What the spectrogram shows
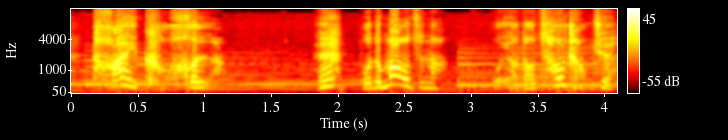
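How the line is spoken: Roaring father bear. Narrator (Chinese): 熊爸爸咆哮起来

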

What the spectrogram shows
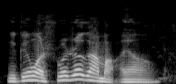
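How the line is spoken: Plain. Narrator (Chinese): 狄仁杰就说了

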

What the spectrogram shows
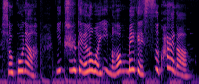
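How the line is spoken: Old man calling out. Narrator (Chinese): 大爷在后面追着喊

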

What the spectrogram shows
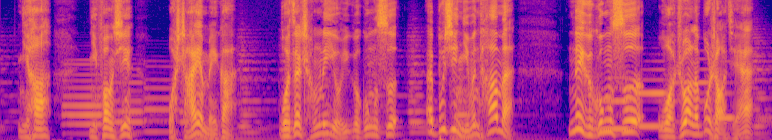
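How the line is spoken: Hurried. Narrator (Chinese): 急忙跟娘说

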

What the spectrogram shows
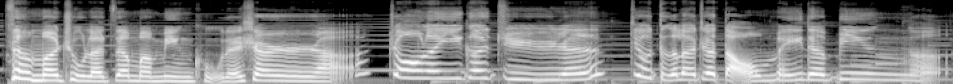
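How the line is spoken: Old woman crying. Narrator (Chinese): 老太太哭着说

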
